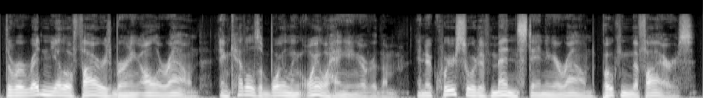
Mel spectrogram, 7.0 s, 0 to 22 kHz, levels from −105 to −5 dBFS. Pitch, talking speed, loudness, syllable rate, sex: 110 Hz, 240 wpm, -16 LUFS, 6.2 syllables/s, male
